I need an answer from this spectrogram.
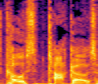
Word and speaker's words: Costacos: COSTACOS. It's Coast Tacos.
